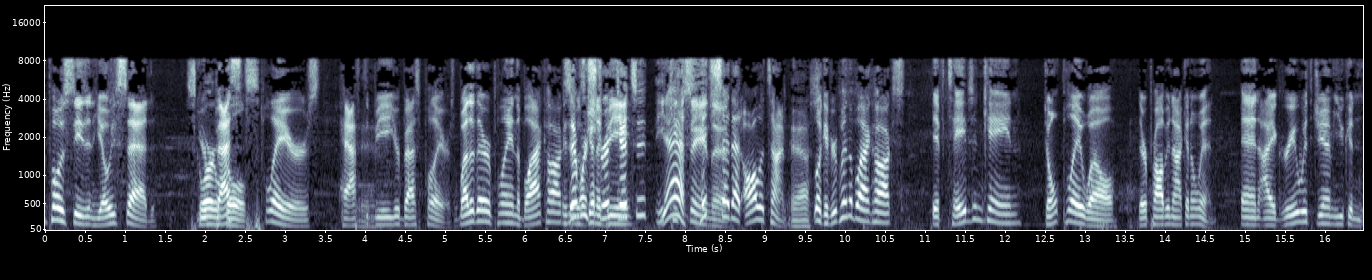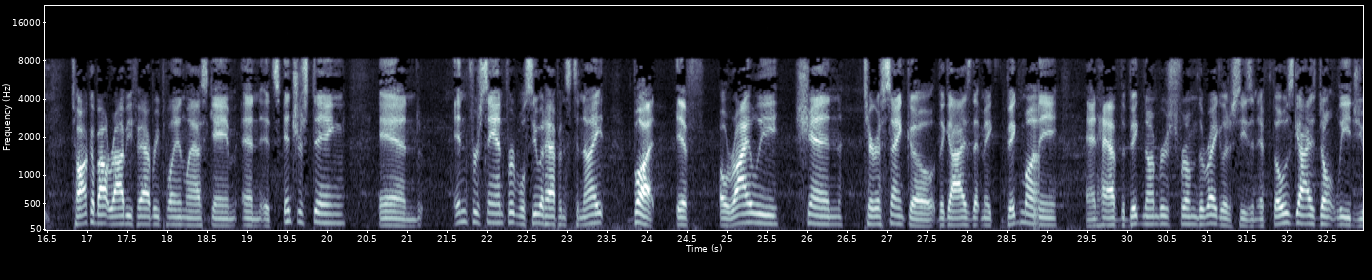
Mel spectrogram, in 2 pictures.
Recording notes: broadcasting live from Schnucks in Florissant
